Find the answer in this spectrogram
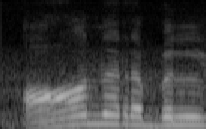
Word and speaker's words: honorable: Uncle a, honorable guest. So though the word honorable has H is silent here, so it produces R sound, and then M, and then U, turn.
